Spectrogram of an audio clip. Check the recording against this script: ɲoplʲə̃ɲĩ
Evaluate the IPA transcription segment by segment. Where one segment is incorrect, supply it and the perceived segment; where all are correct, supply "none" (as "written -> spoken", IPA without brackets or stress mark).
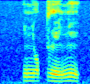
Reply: none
